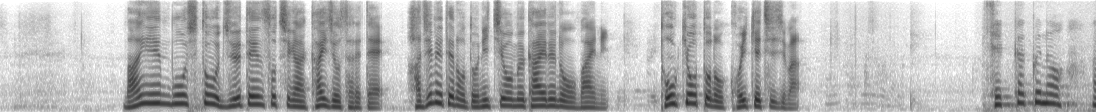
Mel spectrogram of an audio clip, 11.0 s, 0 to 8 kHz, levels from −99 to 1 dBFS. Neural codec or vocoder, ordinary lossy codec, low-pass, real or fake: codec, 16 kHz, 6 kbps, DAC; none; none; fake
